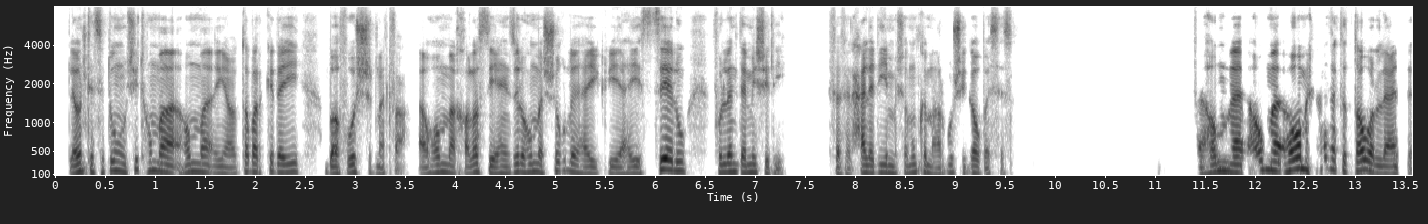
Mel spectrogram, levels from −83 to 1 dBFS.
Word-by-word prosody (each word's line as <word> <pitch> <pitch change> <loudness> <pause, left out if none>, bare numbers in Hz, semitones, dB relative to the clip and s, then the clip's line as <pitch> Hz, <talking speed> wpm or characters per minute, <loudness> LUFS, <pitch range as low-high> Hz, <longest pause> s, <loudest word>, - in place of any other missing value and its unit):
لو - - +4
أنت 155 - -3
سبتهم 165 +4 -3
ومشيت 155 +4 -4
هُم 160 -2 +1
هُم 140 +1 +1
يعتبر 120 +3 -2
كده 145 -2 -2
إيه 145 +2 -1 0.2
بقوا - - +2
في - - -7
وش - - +1
المدفع - - -10
أو - - -1
هُم 135 -1 -2
خلاص 140 +3 -3
يا 115 -2 0
هينزلوا 135 +4 -2
هُم 145 0 -2
الشغل 155 +6 -3
يا 135 -4 -2
هيك 115 0 -5
هيتسئلوا 115 +10 +3 0.3
فلان 145 +1 -1
ده 135 -2 -1
مشي 135 0 -2
ليه؟ - - -13 0.4
ففي - - -7
الحالة 130 -1 +1
دي 130 +1 -4
مش 120 -2 -7
ممكن 135 +3 -5
ما 120 - -8
يعرفوش 130 +5 -3
يجاوبوا 125 -2 -3
أساسًا. - - -8 1.8
فهُم 140 +3 +1
هُم 165 +6 +4 0.2
هو 195 +3 +11
مش 180 -4 +2
عايزك 185 -3 -2
تتطور 160 +2 +4
لأن 120 -1 +2
135 Hz, 190 wpm, -23 LUFS, 125-150 Hz, 1.8 s, هو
